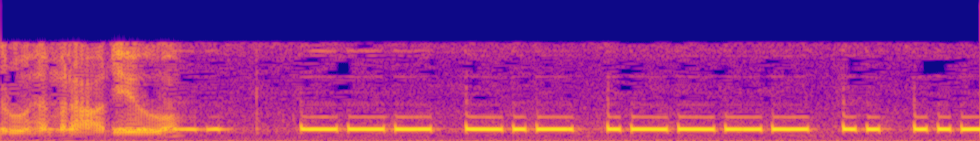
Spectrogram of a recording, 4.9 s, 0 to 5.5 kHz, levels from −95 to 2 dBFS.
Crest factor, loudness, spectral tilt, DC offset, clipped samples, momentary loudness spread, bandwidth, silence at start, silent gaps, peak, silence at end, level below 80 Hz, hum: 8 dB; -10 LUFS; -7.5 dB/octave; 0.8%; under 0.1%; 8 LU; 4 kHz; 0 s; none; -2 dBFS; 0 s; -46 dBFS; none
